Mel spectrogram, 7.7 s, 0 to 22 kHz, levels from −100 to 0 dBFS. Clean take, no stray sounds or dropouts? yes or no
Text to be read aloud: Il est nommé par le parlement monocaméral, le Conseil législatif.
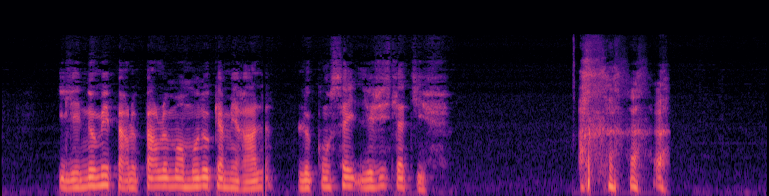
no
